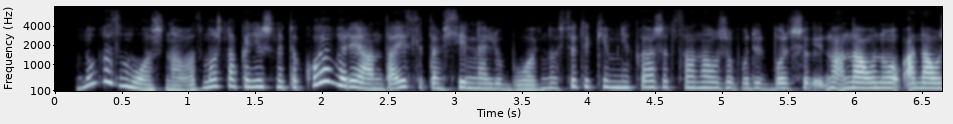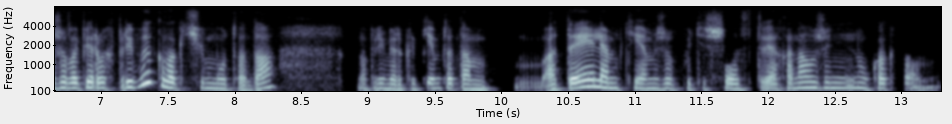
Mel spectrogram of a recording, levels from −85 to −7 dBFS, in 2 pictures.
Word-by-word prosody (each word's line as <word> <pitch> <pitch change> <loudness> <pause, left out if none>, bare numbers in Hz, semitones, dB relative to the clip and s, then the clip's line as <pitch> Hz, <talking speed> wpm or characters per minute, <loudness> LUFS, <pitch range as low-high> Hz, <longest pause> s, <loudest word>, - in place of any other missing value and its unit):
Ну, 270 - -3
возможно 160 - 0
возможно, 230 - -1
конечно, 230 -1 0
и - - -10
такой 280 - +2
вариант. 210 - +4
А - - +4
если 225 - -1
там 180 -1 -2
сильная 180 +2 -1
любовь, 150 -3 -3
но 180 +2 -5
всё-таки, 230 +3 -4
мне 205 -1 0
кажется, 210 -2 -2
она 195 0 +1
уже 195 0 -3
будет 175 +1 -6
больше, 175 +2 -2
но 190 - +1
она 185 +1 +6
э, 185 -1 +3
она 180 0 +5
уже, 185 +2 +2
во-первых, 185 0 +1
привыкла 225 - +3
к - - -13
чему-то, 175 -5 -4
да, 170 +10 -1 0.6
например, 165 -1 -5
к 160 - -16
каким-то 170 +2 -3
там, 155 -2 -4
м, - - -17
отелям 180 +3 +4
тем 170 -1 -4
же 170 0 -5
в - - -18
путешествиях, 160 - -3
она 190 +2 0
уже, 190 -1 -3
ну, 185 -1 -6
как-то 175 +1 -6
185 Hz, 200 wpm, -25 LUFS, 165-205 Hz, 0.6 s, она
